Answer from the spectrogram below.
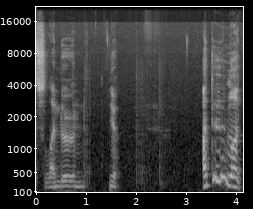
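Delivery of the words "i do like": much higher, loud, emphatic; excited outburst. Real, not acted. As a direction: blurt it out eagerly.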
